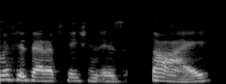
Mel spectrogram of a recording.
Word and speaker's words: Thy: And the name of his adaptation is Thy, that's how you say it, Thy, like Thy, Thy Hard.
